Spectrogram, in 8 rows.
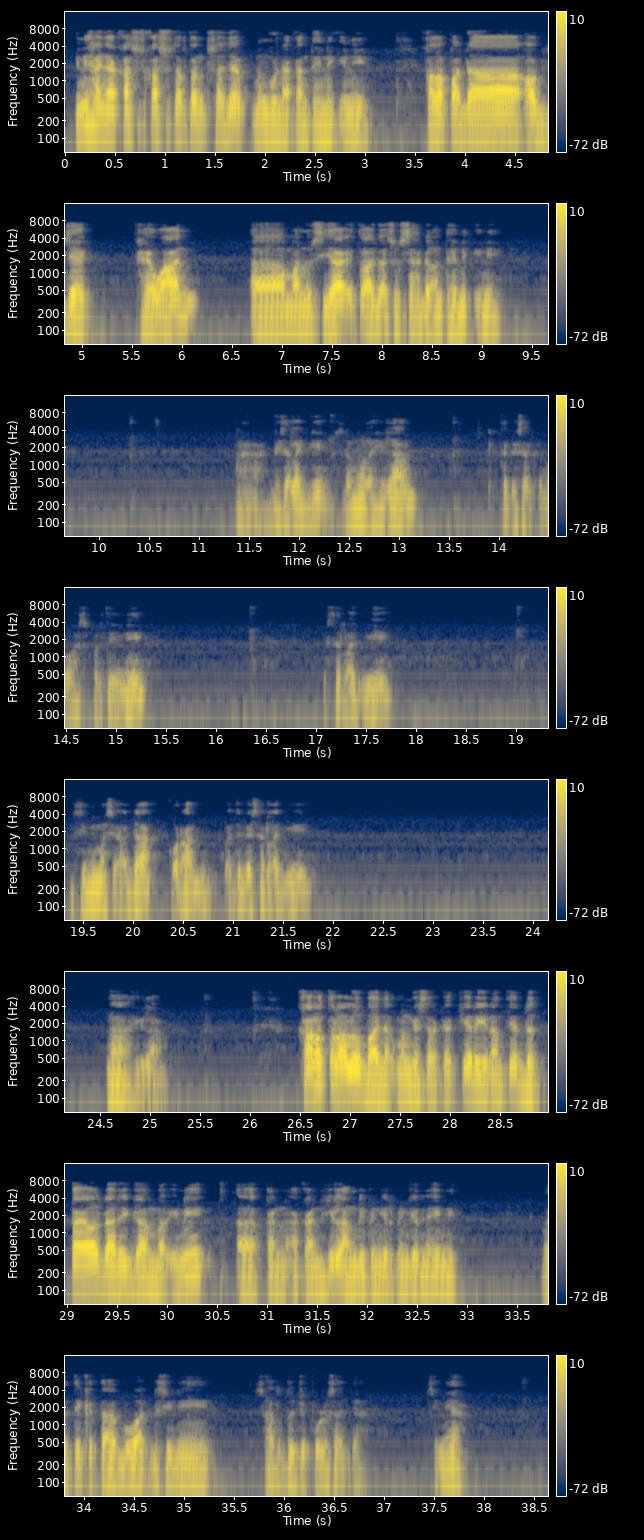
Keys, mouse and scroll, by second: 17.4-18.0 drag, 21.0 click, 22.4-24.8 drag.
